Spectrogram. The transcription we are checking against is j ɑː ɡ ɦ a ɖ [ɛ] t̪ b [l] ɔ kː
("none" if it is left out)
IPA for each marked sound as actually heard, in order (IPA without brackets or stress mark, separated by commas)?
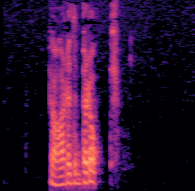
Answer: ɛ, ɾ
